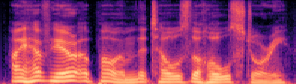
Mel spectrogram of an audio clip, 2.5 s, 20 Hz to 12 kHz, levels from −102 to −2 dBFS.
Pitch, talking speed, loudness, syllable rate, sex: 120 Hz, 245 wpm, -15 LUFS, 5.8 syllables/s, male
